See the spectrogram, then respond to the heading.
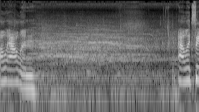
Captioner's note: audience cheering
